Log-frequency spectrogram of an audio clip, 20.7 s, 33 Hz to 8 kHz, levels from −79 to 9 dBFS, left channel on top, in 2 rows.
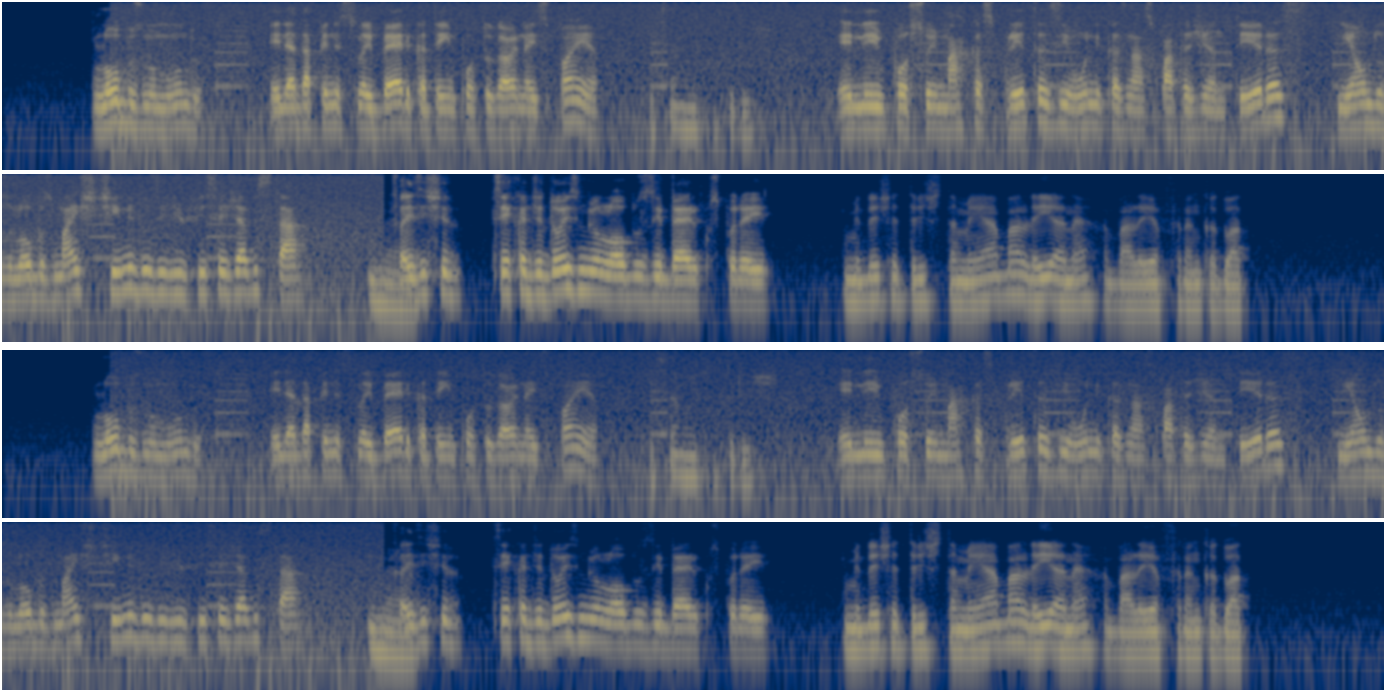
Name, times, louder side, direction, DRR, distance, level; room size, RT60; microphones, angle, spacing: voice 1, 0.7-1.5 2.0-4.5 6.3-9.7 10.0-12.7 13.3-16.1, left 6 dB, 90° left, 0.6 m, -23 dB
sound 1, 0.8-13.2, left 4 dB, 25° left, 4.2 m, -39 dB
voice 2, 4.9-5.8 13.1-13.8 16.7-19.7, right 1 dB, 25° right, 1.5 m, -29 dB
head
